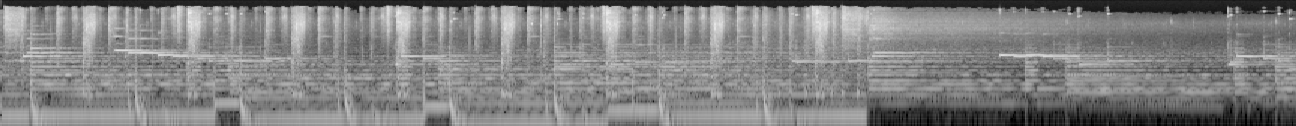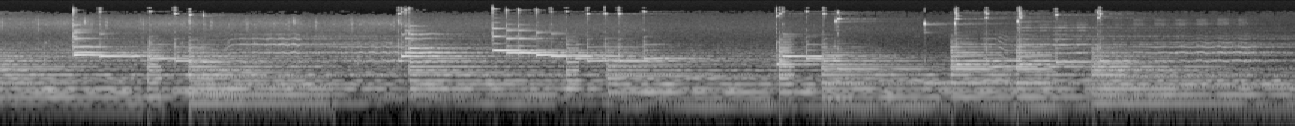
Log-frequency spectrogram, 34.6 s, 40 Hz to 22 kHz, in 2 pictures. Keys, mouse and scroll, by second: 1.1 ctrl+t, 2.2-3.0 scroll down 4, 5.3 shift+click, 6.8 ctrl+a, 8.0 ctrl+d, 8.4 ctrl+t, 8.8 alt+click, 10.9-11.8 scroll down 1, 11.8 scroll down 1, 12.2 ctrl+j, 13.0 right click, 13.8 double click, 15.8 ctrl+t, 20.3-20.7 scroll down 2, 20.9 scroll down 1, 21.7 shift+click, 23.2 ctrl+a, 24.7 ctrl+d, 25.9 ctrl+j, 26.5 right click, 27.7 double click, 29.6 ctrl+t.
